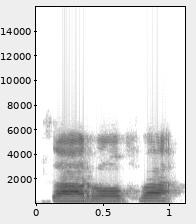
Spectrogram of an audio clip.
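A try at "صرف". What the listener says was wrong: Azoma soropa, bukan saropa. Aduh, aduh, aduh, aduh, aduh. Sorofa.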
